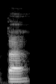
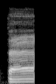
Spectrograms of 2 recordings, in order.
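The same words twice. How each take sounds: First: The vowel is short and quick. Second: The vowel is drawn out long. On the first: "এখানে টান দেওয়া যাবে না, তাড়াতাড়ি করে পড়তে হবে" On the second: "এই হরফকে এক আলিফ টেনে পড়তে হবে"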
